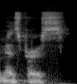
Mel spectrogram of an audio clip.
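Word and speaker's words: Nez Perce: And then there's a u NES Pierce. Is that how you pronounce it? Yeah, that's right. Nespur.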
